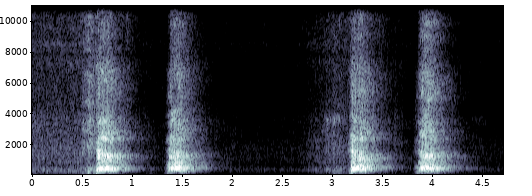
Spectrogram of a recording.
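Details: Four loud barks from Coco the Labrador Retriever, given in two pairs about two seconds apart, clear and dominant over quiet background.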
